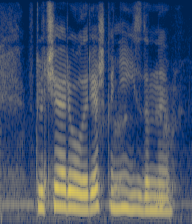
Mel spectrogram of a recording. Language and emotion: Russian, neutral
